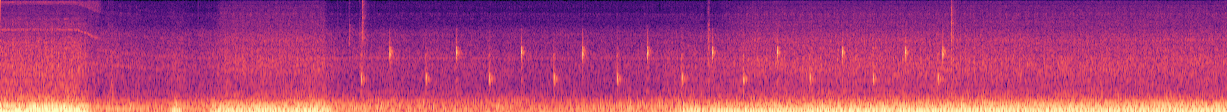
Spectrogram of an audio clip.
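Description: A truck engine rumbles low inside the cab, dropping and swelling in loudness.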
